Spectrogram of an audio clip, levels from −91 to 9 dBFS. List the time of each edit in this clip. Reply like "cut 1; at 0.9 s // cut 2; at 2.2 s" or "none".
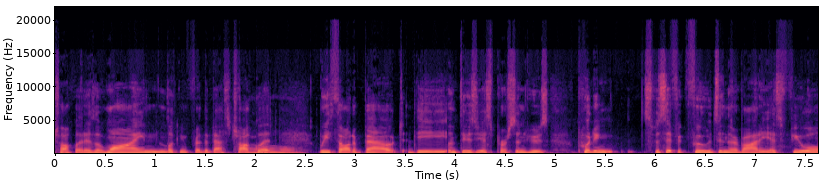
cut 1; at 3.9 s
